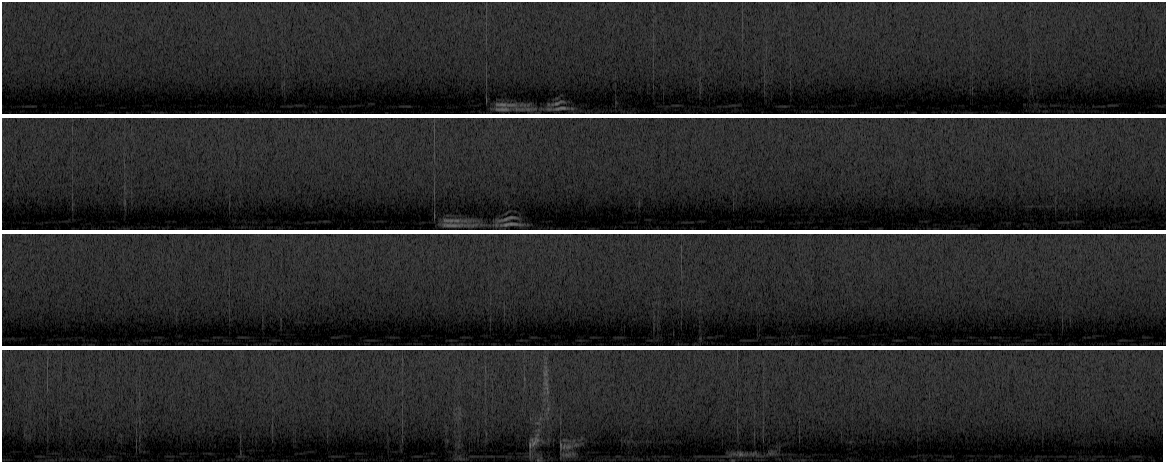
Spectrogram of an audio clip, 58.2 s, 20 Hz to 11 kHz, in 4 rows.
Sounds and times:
Domestic animals, pets: 0:06.0 - 0:07.4, 0:19.9 - 0:21.3, 0:52.7 - 0:54.3
Coo: 0:06.1 - 0:07.2, 0:20.0 - 0:21.2.

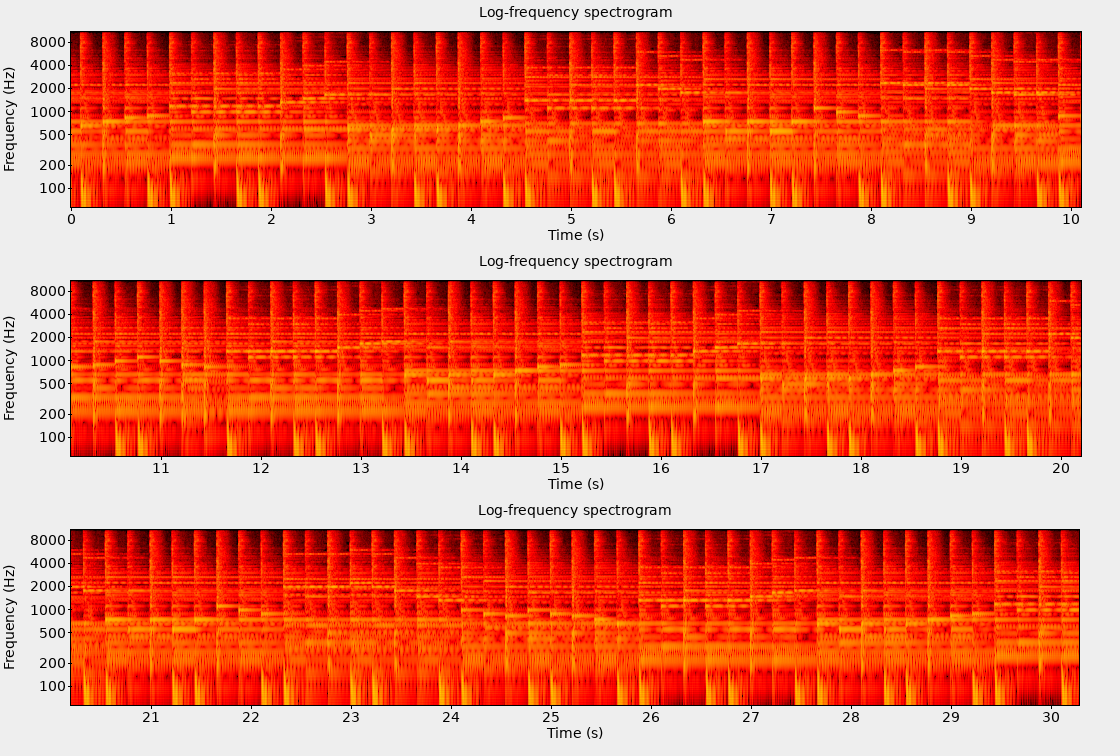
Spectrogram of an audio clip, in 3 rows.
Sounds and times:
Rhythm and blues: 0:00.0 - 0:30.2.

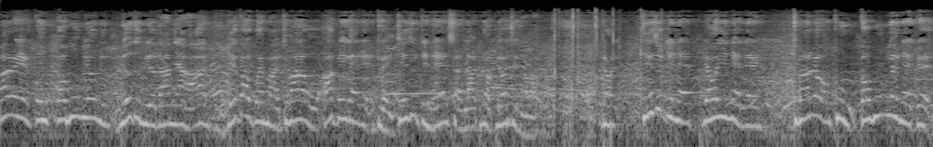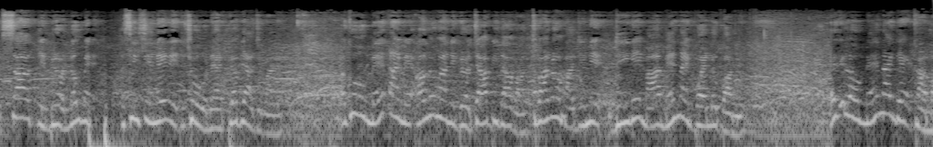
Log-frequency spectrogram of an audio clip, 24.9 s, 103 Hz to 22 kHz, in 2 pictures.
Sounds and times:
Female speech, woman speaking: 0:00.0 - 0:07.2, 0:08.0 - 0:16.2, 0:17.0 - 0:22.4, 0:23.5 - 0:24.8.

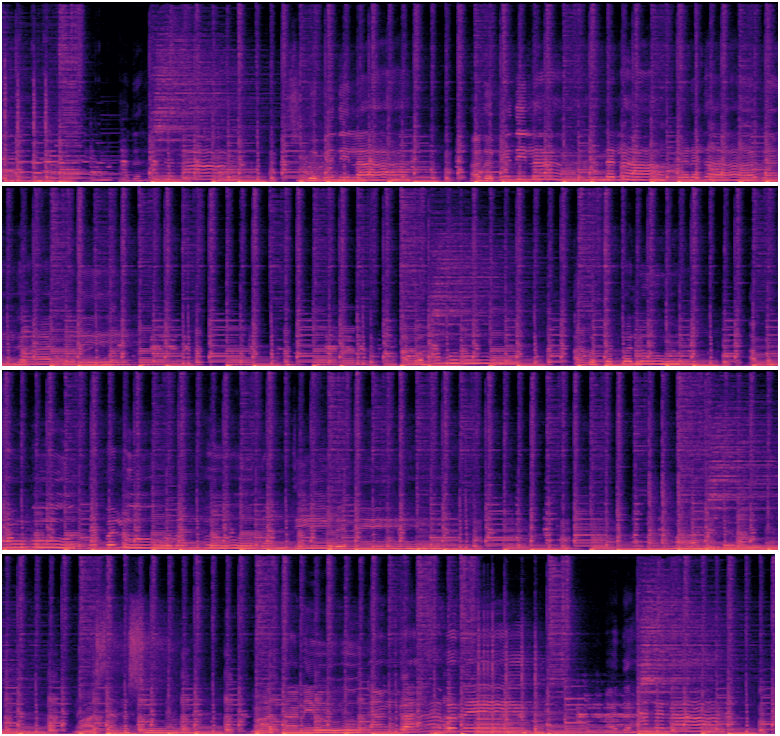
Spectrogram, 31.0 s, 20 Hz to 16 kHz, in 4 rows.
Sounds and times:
Music: 0:00.0 - 0:31.0.

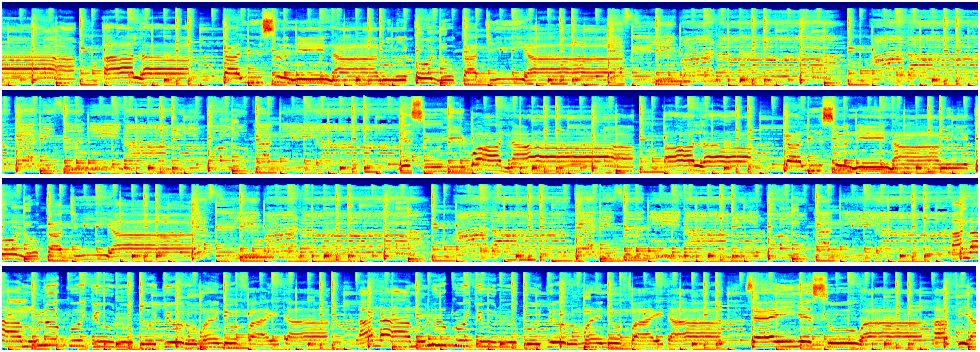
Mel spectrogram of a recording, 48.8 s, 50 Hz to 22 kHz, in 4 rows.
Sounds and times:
Gospel music: 0:00.0 - 0:48.7.

